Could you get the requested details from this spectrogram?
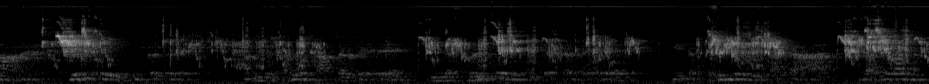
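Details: Lovebirds calling happily in the morning while their cage is cleaned: bursts of harsh, high chirps and squawks in clusters separated by short pauses, with lower household sounds underneath.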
